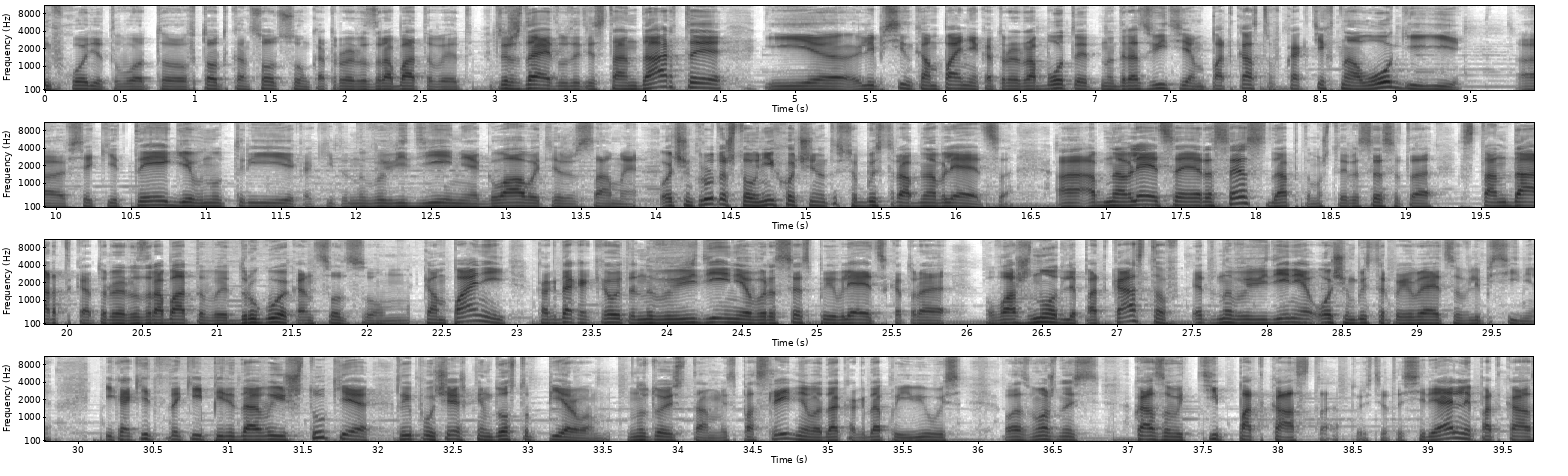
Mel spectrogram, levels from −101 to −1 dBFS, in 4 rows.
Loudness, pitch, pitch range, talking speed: -22 LUFS, 130 Hz, 115-145 Hz, 155 wpm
